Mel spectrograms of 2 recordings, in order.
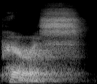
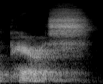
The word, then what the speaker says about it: Paris: In English it's Paris Paris with an “s” sound at the end so be careful there not to finish with an “e” and like in Japanese so Paris Paris and one more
